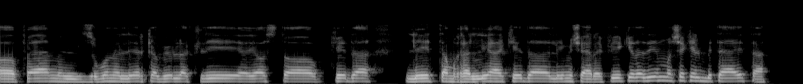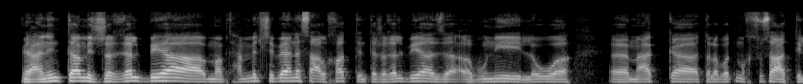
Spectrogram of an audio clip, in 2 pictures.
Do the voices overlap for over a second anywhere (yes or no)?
no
